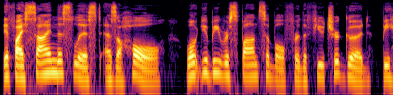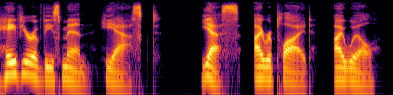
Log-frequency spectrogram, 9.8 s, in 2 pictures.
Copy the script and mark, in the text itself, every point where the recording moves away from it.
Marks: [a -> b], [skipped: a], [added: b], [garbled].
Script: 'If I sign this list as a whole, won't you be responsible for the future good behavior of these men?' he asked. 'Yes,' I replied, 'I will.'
'If I sign this list as a whole, won't you be responsible for the future good behavior of these men?' he asked. 'Yes,' I replied, 'I will.'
